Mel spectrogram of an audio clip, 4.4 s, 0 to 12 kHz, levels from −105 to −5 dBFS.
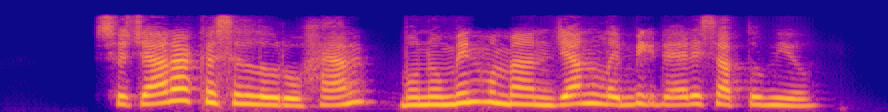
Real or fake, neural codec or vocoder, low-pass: fake; codec, 16 kHz, 0.5 kbps, X-Codec, WavLM features, trained on Multilingual LibriSpeech; 7.2 kHz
